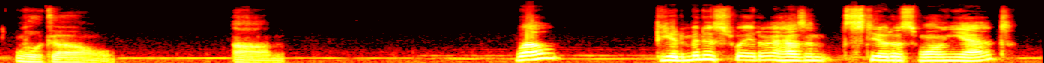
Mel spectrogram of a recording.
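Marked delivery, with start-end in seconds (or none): 3.4-6.7 high, raised, cutesy uwu voice. Speaker voicing the character Momo, Momo's uwu voice. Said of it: "She she speaks in an uwu voice".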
